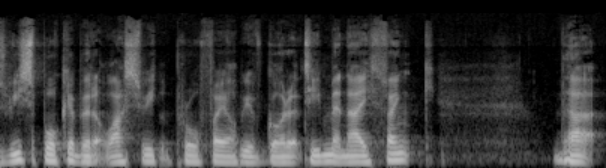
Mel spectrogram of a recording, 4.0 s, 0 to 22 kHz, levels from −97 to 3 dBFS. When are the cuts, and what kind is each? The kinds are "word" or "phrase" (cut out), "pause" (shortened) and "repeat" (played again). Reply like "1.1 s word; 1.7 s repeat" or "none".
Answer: 1.1 s word; 1.6 s word; 2.0 s word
